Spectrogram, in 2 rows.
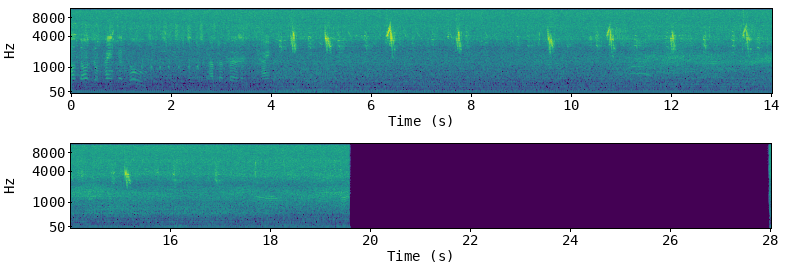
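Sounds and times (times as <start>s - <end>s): bird chirping: 0.0s - 18.8s
faint outdoor background noise: 0.0s - 19.6s.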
